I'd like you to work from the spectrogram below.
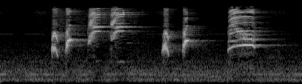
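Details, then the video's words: Orange-banded thrush, recorded as a master song for training birds; clipped, bright notes in pairs, then a longer slurred upward whistle near the end. "suara anis cendana gacor"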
